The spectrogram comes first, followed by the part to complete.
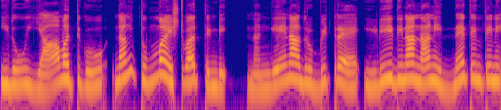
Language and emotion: Kannada, happy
